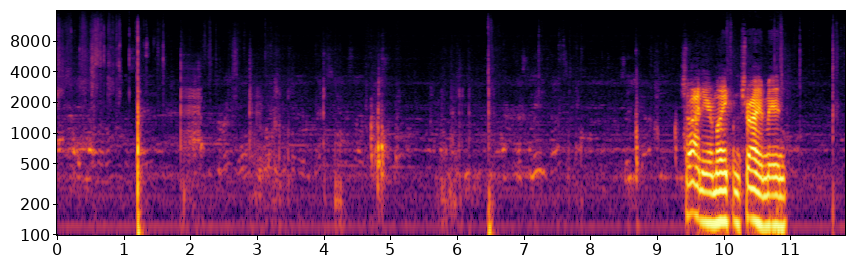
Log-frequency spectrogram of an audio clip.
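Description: Hands shuffle and tap trading cards close by.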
